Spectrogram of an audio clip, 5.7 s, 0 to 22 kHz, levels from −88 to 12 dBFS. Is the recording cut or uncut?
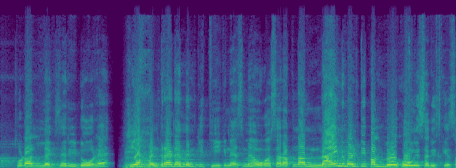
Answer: cut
